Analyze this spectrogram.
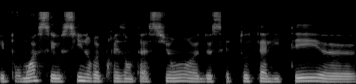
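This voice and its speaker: A woman with a non-native accent has a very deep, low pitch and a dark, mellow tone, heard in a dry, close sound with no echo. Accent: foreign accent in French. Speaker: contemplation guide. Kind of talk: casual chat. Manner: halting.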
